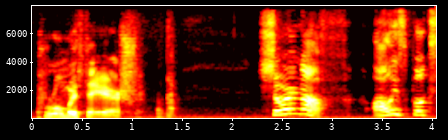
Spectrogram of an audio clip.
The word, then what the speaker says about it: Prometheus: It's pronounced Prometheus.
